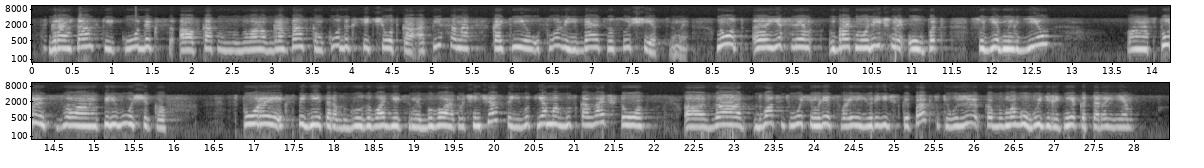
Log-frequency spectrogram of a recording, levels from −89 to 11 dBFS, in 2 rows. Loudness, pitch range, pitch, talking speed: -13 LUFS, 245-280 Hz, 255 Hz, 100 wpm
